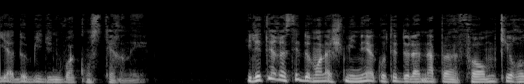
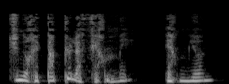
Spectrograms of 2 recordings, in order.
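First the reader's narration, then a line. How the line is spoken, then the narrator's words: Furious. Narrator (French): dit Ron d'un ton furieux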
